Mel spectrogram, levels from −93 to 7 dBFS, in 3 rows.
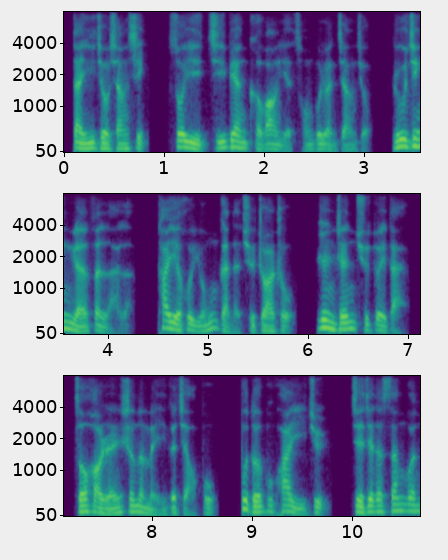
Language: Chinese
